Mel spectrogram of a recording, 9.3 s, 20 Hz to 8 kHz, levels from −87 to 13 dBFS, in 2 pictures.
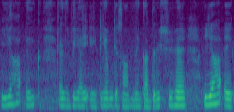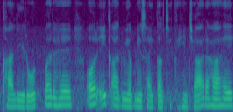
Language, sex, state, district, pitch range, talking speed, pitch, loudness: Hindi, male, Bihar, Saharsa, 125-150 Hz, 160 wpm, 140 Hz, -29 LUFS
